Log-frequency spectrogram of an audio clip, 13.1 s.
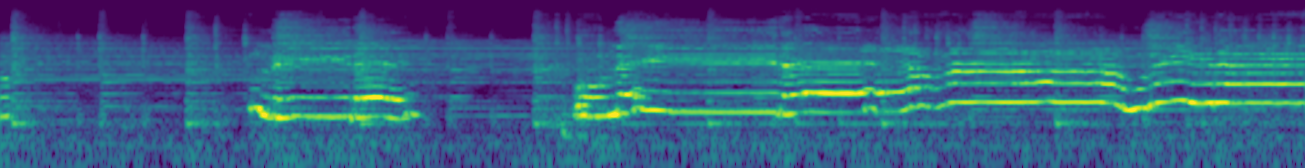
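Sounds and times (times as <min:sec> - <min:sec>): man singing held notes: 0:02.5 - 0:04.3, 0:05.6 - 0:13.0.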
